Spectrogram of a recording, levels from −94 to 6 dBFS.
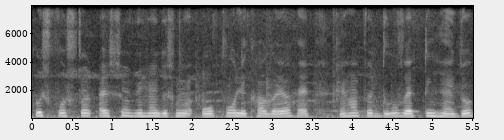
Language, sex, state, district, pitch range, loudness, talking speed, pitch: Hindi, female, Bihar, Katihar, 175-195 Hz, -17 LUFS, 175 wpm, 190 Hz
